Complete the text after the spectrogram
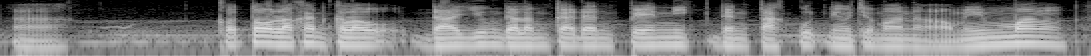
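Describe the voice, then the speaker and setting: Guy telling a spooky story, chatty, explains slang, a bit of fry in his voice. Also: mid-range voice, steady tone, moderate pace, a little mellow, soft background music. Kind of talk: casual ghost-story telling.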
